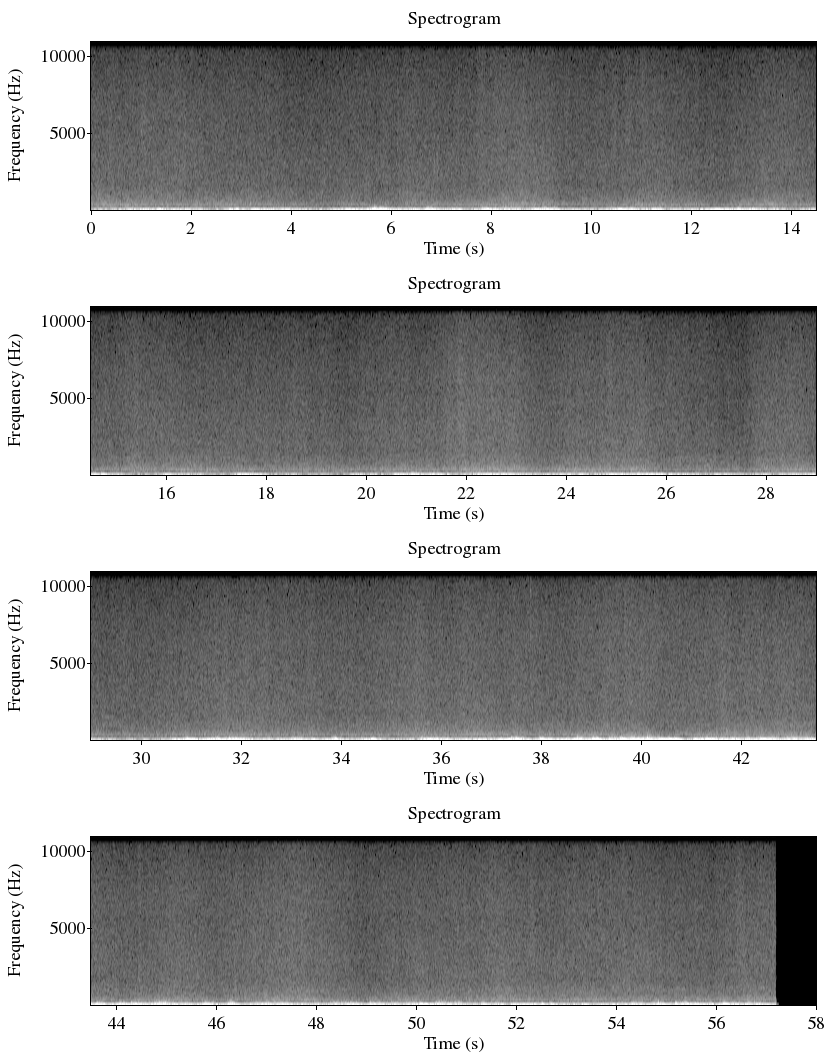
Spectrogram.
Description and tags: Recorded near Pattaya beach far away from Pattaya City with a cheap condenser conference microphone.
